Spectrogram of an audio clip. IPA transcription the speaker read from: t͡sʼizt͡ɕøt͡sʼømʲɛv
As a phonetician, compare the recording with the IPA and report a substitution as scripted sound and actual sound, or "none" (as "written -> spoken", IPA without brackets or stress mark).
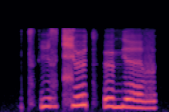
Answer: none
